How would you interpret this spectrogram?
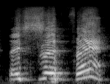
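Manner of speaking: very high, loud, cracking up; laughing. Retold or imitated. Telling friends about hitting a kid too hard, laughing. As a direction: tell it helplessly through laughter. Laughing through a childhood tackle story.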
